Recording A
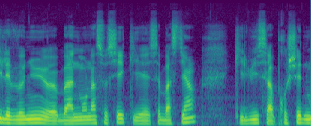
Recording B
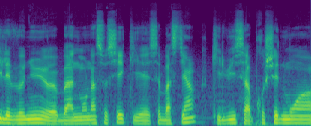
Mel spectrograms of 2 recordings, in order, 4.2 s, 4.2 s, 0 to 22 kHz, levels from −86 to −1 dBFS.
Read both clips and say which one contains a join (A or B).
B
